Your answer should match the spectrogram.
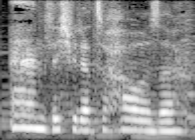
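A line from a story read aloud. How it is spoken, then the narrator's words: Sigh. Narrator (German): seufzte Sierra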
